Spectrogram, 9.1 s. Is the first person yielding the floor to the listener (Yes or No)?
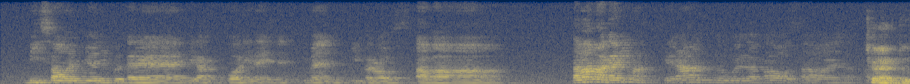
Yes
